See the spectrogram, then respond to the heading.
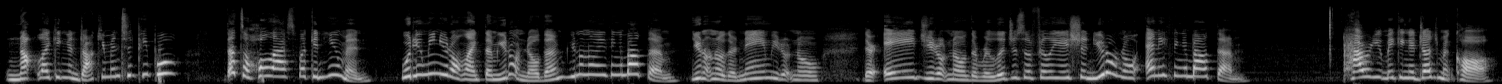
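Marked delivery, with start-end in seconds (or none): none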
